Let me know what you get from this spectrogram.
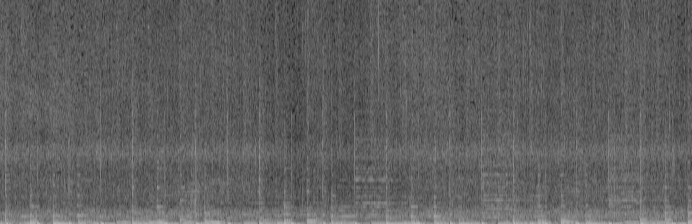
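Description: Chopped onion and garlic frying in hot oil in a non-stick pan with a steady sizzle; diced raw chicken is added and stirred in with a spatula, the sizzling going on.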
